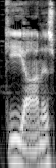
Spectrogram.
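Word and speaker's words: Giannis: away here's Bradley Beal Alli mcbi here's is pronounced gianis by the way and then this is pronounced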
